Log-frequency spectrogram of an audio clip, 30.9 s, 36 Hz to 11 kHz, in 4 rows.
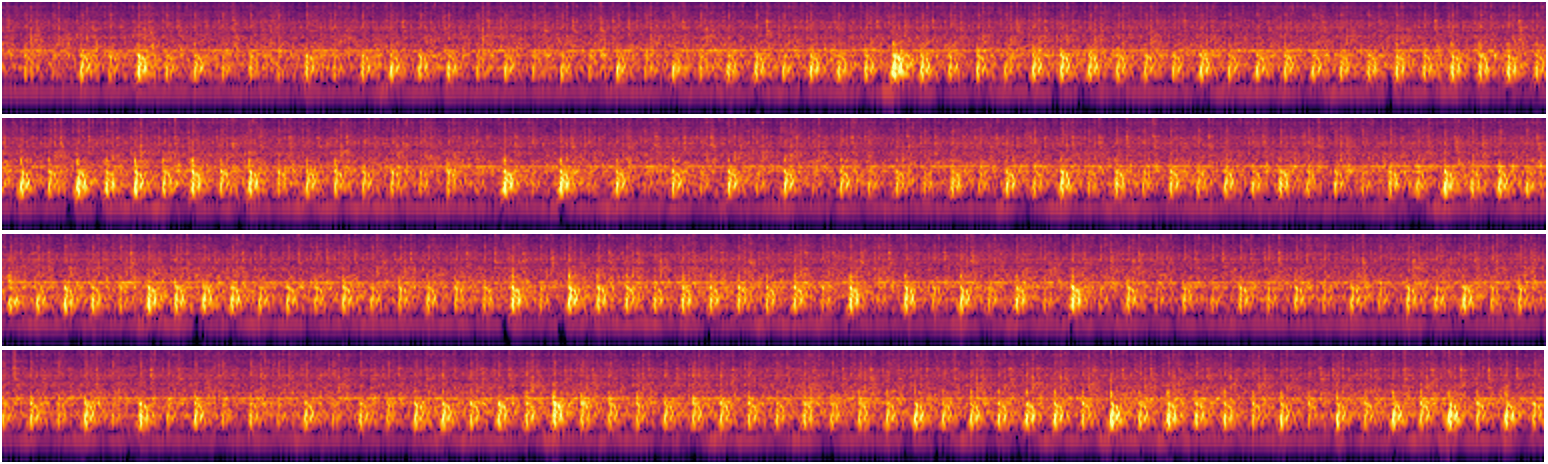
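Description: Kenmore 158.1914 oscillating-hook sewing machine stitching steadily at speed during free-motion embroidery: a fast, even clatter of the needle and hook over the steady whine of its motor.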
